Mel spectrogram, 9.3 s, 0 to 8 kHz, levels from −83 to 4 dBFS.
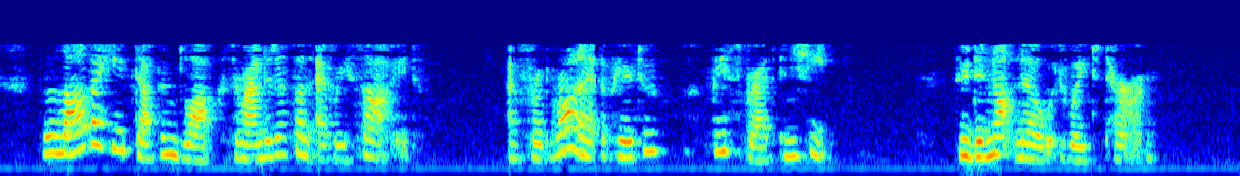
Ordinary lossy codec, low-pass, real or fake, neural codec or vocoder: AAC, 16 kbps; 7.2 kHz; real; none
